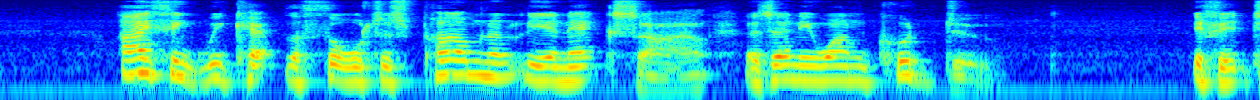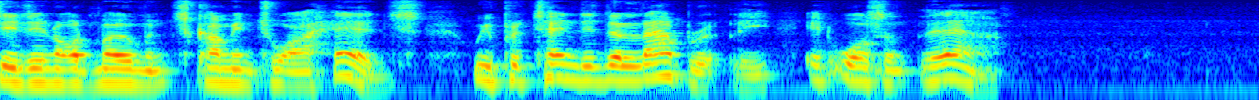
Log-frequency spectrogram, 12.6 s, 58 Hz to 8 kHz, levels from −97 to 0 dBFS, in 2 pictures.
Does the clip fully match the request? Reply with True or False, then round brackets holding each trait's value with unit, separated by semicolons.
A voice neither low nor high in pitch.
True (155 Hz)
